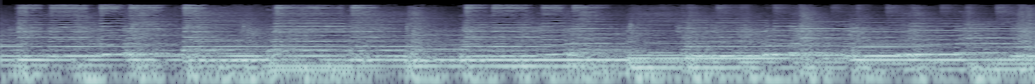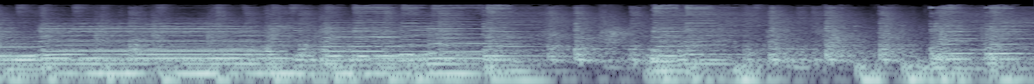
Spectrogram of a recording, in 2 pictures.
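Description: Upbeat instrumental show music for a stage dance break, with a steady beat under long held chords and a melody line. The low end drops away briefly about twelve seconds in, then comes back.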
